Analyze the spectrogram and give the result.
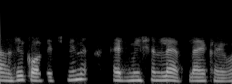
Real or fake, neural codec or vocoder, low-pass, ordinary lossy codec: real; none; 3.6 kHz; none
